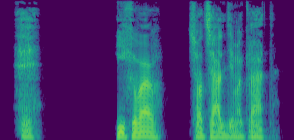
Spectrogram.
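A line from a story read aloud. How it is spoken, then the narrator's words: Quiet. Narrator (Russian): тихо говорит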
